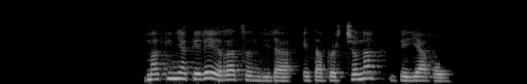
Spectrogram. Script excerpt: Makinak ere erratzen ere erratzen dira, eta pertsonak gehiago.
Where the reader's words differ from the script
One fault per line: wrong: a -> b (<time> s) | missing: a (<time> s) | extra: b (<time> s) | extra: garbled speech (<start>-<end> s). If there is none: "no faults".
missing: ere erratzen (2.6 s)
